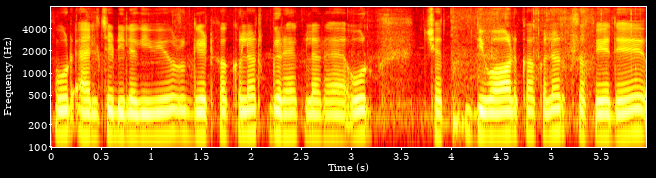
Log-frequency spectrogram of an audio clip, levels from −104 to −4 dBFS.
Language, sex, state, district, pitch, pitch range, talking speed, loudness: Hindi, male, Uttar Pradesh, Saharanpur, 150 Hz, 145-155 Hz, 190 wpm, -18 LUFS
